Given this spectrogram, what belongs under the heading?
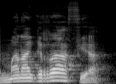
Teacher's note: Vurğu üçüncü hecanın üzərindədir · Monografiya. Vurğu 3-cü hecadadır. · Bir dodaqlanan deyir. Burda dodaqlanan sait qalmadı. Bütün o saitləri A-ya çevrildi.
